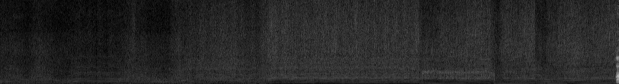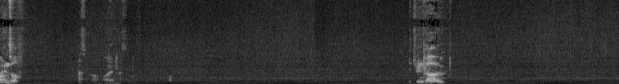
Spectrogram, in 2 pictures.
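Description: Racing car engines roar and rev up and down.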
